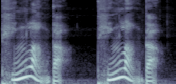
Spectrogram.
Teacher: this is 2 third tones, but it sounds like a second and a third tone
